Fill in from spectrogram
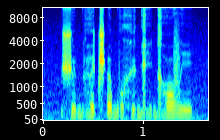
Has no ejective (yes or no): no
